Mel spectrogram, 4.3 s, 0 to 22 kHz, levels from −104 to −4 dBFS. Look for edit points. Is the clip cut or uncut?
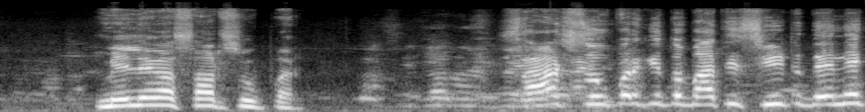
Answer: uncut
